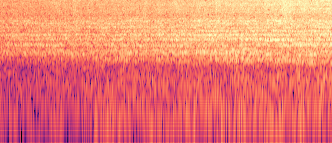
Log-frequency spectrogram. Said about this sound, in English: And here comes the down train into the station. Tender first.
